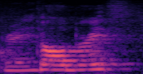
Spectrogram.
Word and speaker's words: Galbraith: Robert, how do you pronounce that though? Galbraith? Okay. Galbraith.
